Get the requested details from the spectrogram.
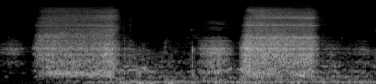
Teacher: অর্থাৎ মাখরাজ আদায় করার সময় আমরা জিহ্বার আগা সামনের উপরের দুই দাঁতের আগার সাথে এরকম ভাবে লাগানোর চেষ্টা করব, সামান্য ফাঁক থাকবে, অর্থাৎ লাগে লাগে লাগে না, এরকম ভাবে খুবই কাছাকাছি নিয়ে লাগানোর মতো করে রেখে দেব। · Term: হামস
